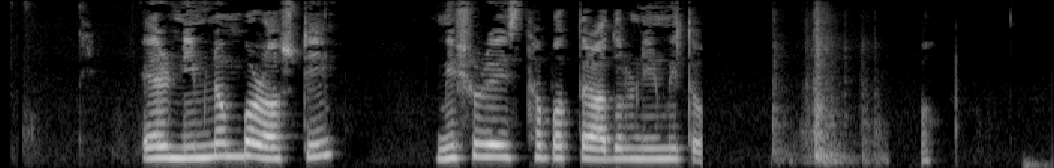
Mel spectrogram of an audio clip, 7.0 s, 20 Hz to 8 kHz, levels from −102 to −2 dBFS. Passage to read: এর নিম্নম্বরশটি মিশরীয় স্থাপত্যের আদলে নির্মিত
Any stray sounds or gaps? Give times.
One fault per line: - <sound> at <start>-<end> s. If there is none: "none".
- squeak at 5.1-6.0 s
